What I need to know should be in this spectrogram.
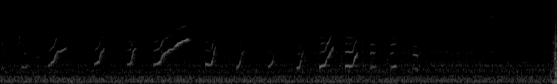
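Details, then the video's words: Guinea pig girls Sylvie and Jenny quarrel over hammock space; a string of rising squeaks, one clearly higher and louder near the middle, with fainter sweeps trailing off toward the end above a low background hum. "Guinea Pig Girl Squabble"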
